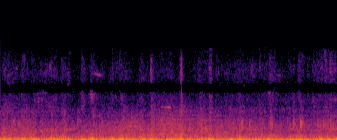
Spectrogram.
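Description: Freight train tank cars rolling past: a steady low rumble of steel wheels on rail, with scattered clicks and clanks from the wheels and couplers.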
